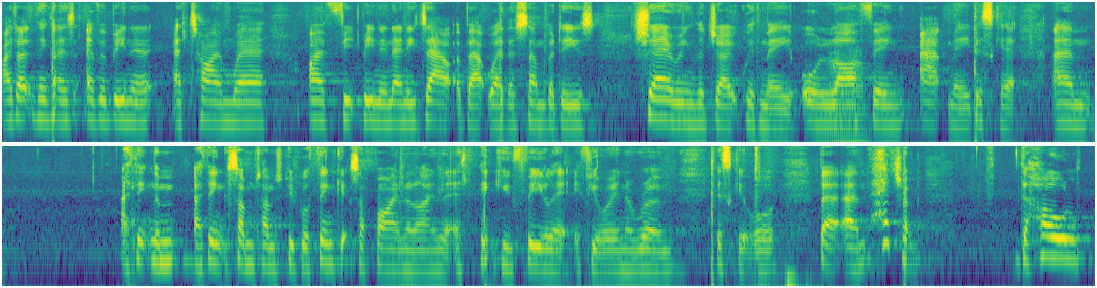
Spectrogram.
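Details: Adult woman with Tourette syndrome, diagnosed as an adult, tics beginning around age six and much worse in her early twenties; frequent involuntary vocal tics, mostly 'biscuit', sometimes 'hedgehog', with motor tics; Tourette syndrome vocal tics.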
